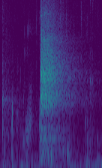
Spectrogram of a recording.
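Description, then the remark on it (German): Someone takes a quick sip of water: a single sharp, hissy slurp that fades over a moment against an otherwise quiet background, with no talking. “So, ich nehme kurz einen Schluck Wasser.”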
